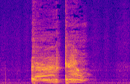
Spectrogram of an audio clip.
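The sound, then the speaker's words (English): A man coughs harshly twice in quick succession, loud rasping bursts, strained like he's starting to retch, as he coughs up dirt from his lungs after gargling river water in a shaded riverbed, followed by quiet. “Once his body coughed up the dirt in his lungs and vomited, it began to move the filth from his system.”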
